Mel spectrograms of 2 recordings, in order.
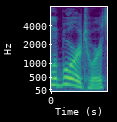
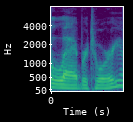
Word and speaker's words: laboratory: So this guy, he's going off to his laboratory, and yeah, it's a laboratory. It's not a laboratory, okay? There's an O in there. It's laboratory. – What's the difference? – It's just the British pronunciation.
